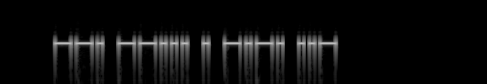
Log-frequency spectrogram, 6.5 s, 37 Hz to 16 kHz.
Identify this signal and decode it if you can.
Morse code, heard as a keyed tone, about 17 wpm, 700 Hz. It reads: G7ECU
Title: DXCC-100 Call Signs - 5 Characters - Repeated 3x - 17wpm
